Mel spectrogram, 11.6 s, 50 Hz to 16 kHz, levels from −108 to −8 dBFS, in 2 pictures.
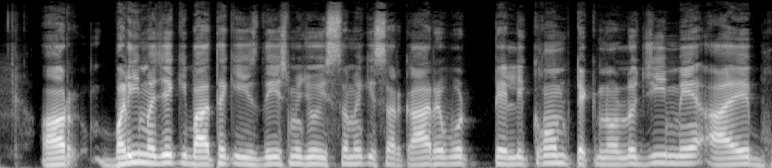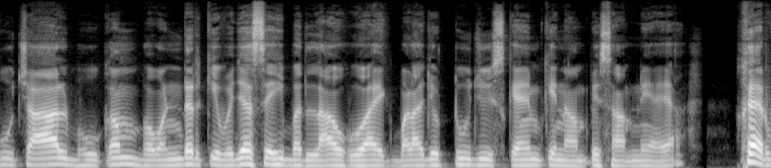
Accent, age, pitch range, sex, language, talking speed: native, 40-59, 125-150 Hz, male, Hindi, 220 wpm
